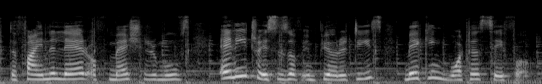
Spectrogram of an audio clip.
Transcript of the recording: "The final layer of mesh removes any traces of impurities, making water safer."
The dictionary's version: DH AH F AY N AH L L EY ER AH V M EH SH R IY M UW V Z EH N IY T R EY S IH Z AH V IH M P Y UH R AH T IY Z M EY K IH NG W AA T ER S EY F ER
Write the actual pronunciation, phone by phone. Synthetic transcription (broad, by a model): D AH F AY N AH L L EY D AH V M EH SH R IY M UW V Z EH N IY T R EY S IH Z AH V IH M P Y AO R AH T IY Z M EY K IH NG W AA T ER S EY F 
